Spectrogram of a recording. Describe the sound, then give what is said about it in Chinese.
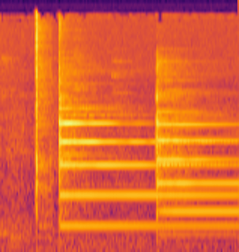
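A wireless doorbell, whose transmitter holds a small low-power wireless MCU microcontroller, chimes: a short click, then a bright, sustained electronic tone, followed about a second later by a second ringing note that overlaps the fading first. “像是这颗无线门铃发射器里头带有小小一片无线发射功能的 MCU，特点就是低耗电，传输距离够长，在任何地方按下接收器门铃就能响起。”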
